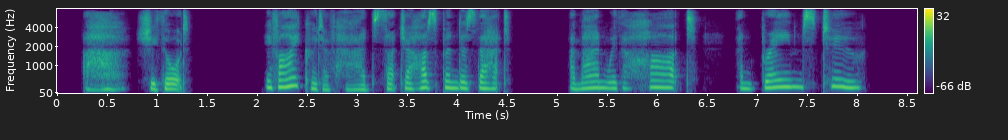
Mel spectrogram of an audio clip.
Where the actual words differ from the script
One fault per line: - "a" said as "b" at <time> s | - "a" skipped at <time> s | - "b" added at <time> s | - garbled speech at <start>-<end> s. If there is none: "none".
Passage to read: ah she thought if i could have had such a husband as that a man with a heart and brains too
none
